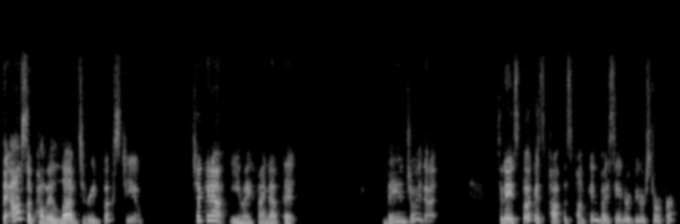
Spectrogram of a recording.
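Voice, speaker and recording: A woman's voice: a little high, sing-song, moderate pace, pauses often, fairly bright tone, slightly rough. Woman reading a picture book aloud. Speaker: children's story reader. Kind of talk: expressive picture-book read-aloud with chatty asides to children.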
